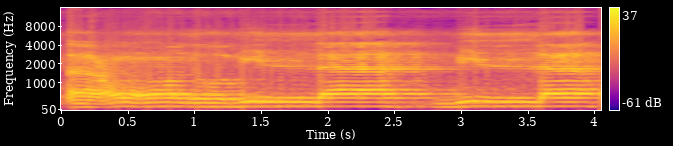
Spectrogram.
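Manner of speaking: "billah" chanted with a light, thin l; slow chanted "billah", l thin; thin lam. Shown as a demonstration. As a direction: keep the lam light, barely touching. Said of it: "lamnya tarkik, nggak usah tebel-tebel".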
